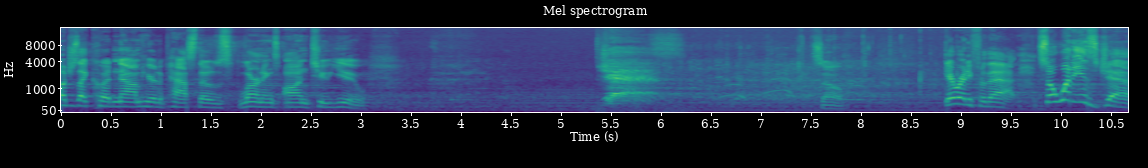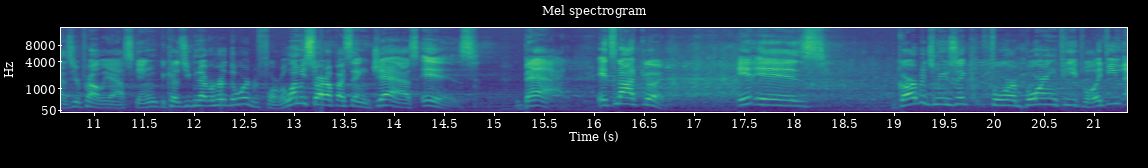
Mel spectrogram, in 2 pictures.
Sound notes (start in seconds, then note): 16.3 laughter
